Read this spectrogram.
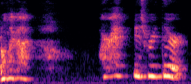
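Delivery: put-on mother feeling the baby's head, stunned; amazed disbelief. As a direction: say it like you can't believe it. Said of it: "I just remember being like".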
